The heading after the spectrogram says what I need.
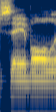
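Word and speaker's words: Sabol: I thought the tribute they paid to Steve Sable and all those other Legends did I say it right Steve Sable yes yeah and all those other uh you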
